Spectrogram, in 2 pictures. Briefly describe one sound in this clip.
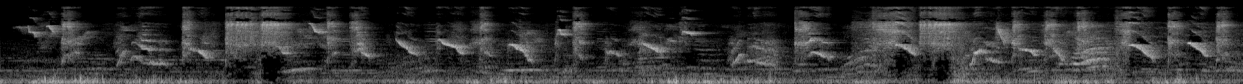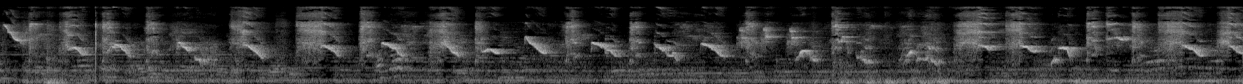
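A small caged bird sings rapid, repeated chirping notes throughout.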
